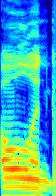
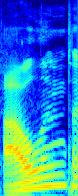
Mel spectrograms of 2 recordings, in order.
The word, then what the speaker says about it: Öland: I think it's with the umlauts, it's pronounced Öland, I think, is kind of how you say okay.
